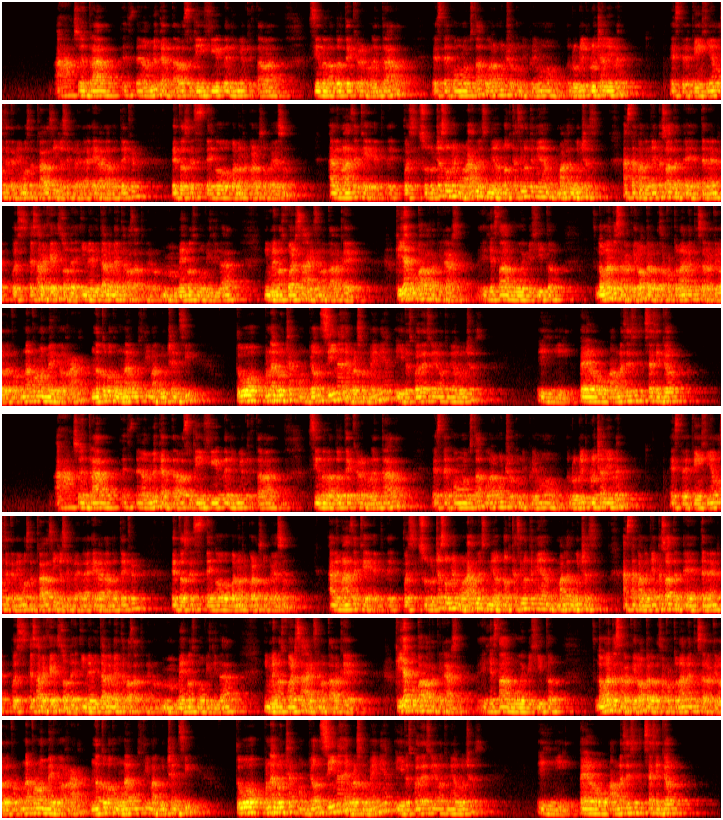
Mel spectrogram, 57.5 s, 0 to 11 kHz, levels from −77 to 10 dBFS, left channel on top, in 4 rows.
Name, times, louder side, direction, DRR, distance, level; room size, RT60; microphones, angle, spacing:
voice 1, 1.1-5.5 5.8-8.0 8.6-12.4 13.4-17.1 17.8-20.1 20.9-26.2 26.6-33.3 34.0-35.8 36.6-37.9 38.3-39.8 40.6-46.9 47.8-52.7 53.8-54.4 54.7-56.5, equal, 60° right, -7 dB, 1.2 m, -21 dB
4.0 x 3.2 x 2.5 m, 1.2 s
head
